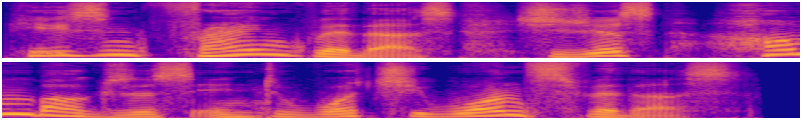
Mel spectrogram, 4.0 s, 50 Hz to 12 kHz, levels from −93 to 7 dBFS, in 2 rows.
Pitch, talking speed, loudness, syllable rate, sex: 175 Hz, 225 wpm, -18 LUFS, 4.6 syllables/s, male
